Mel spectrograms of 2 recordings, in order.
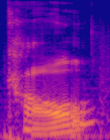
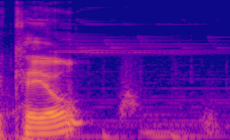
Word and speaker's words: Kao: yeah um fun fact developers accept both uh both well um pronunciations of cow it can be either cow or KO although they they they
